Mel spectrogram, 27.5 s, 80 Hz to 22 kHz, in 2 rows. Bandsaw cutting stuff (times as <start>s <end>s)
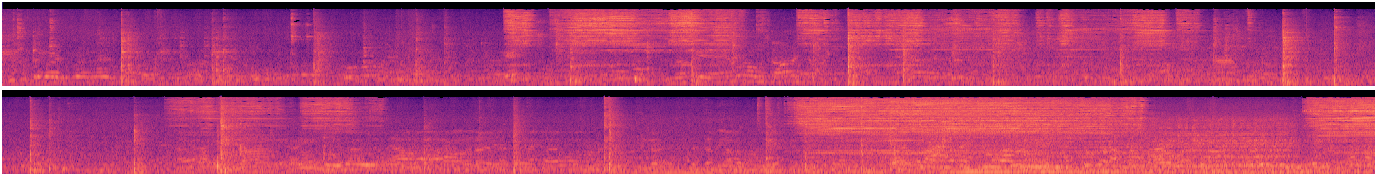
5.0s 12.4s, 15.4s 17.6s, 21.3s 27.4s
